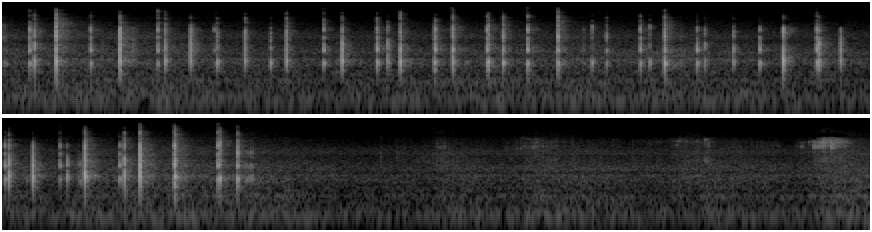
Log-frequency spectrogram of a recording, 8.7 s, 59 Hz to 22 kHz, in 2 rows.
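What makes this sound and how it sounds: Long painted fingernails rapidly tap and scratch the red plastic screw lid of a full Jif peanut butter jar held in one hand, giving about forty sharp, dry clicks with a bright tick around 1 kHz over the first five and a half seconds. The taps stop, leaving a quiet, faint hiss and a soft bright rustle at the very end.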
